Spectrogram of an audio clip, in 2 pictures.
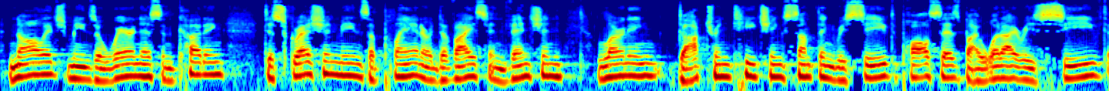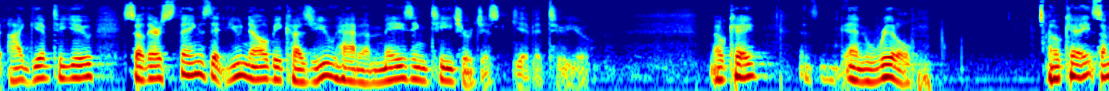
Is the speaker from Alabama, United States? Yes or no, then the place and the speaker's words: no; New York, United States; I have to watch it because I grew up in New York, and one of my favorite comedians was Don Rickles, right?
